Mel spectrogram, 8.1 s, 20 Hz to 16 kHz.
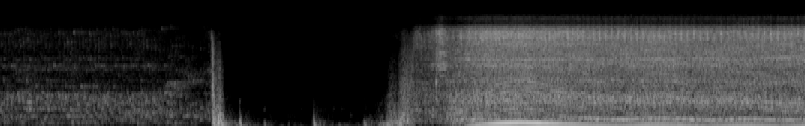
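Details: Renault Megane 2 engine starts, revs briefly and settles to idle with a faint rapping under the running note; engine knock present, cause not identified.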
